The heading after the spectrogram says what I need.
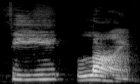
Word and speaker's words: feline: And this is a silent E, which means that both of these vowels are going to be long. E, fee, line, line, feline, feline.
